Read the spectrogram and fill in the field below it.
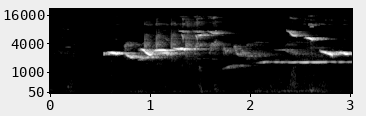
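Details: Brown-chested jungle flycatcher song for training caged birds. Silence gives way to a loud burst of buzzy, whistled notes, then a softer sustained tone and sliding high whistles.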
